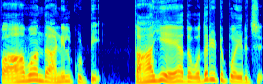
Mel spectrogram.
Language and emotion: Tamil, sad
